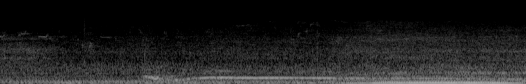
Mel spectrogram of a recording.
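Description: A road vehicle's engine runs close by, its low rumble growing louder about three and a half seconds in. A steady hum joins it about two seconds in.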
